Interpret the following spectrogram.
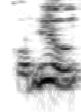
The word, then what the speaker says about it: commute: Commute is pronounced and broken down into syllables as commute. Mute receives the stress. It is pronounced louder and longer.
